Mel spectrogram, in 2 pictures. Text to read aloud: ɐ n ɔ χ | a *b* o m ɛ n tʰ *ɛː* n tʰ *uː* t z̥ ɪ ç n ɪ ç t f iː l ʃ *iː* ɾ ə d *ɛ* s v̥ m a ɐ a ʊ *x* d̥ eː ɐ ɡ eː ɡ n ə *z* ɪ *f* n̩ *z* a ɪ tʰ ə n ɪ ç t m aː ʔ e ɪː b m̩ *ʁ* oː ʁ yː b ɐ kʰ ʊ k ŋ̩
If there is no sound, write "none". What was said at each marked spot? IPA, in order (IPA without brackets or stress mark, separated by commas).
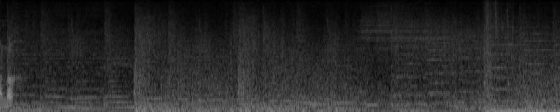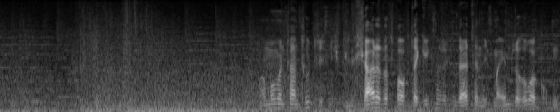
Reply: m, aː, uː, aː, a, f, ʁ, ʃ, z, z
